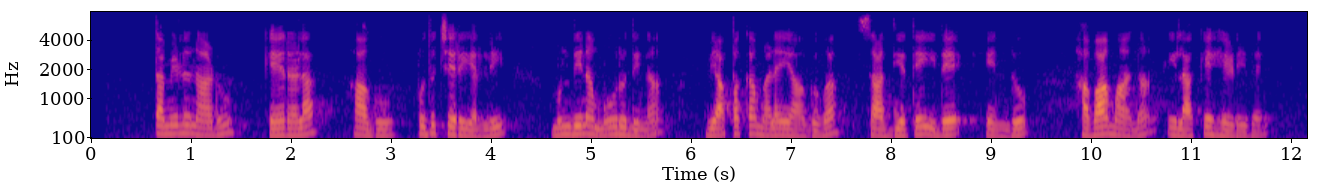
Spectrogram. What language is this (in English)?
Kannada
